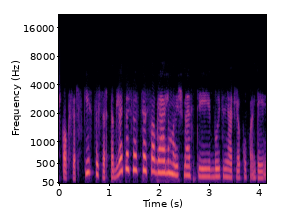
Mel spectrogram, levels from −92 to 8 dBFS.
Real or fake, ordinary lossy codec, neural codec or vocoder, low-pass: fake; Opus, 24 kbps; codec, 16 kHz, 4 kbps, FreqCodec, larger model; 7.2 kHz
